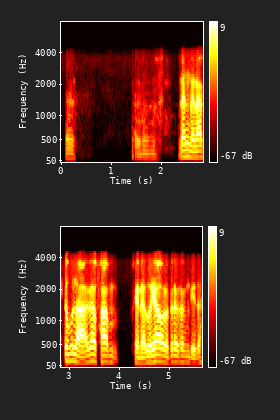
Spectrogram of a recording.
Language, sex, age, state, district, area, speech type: Manipuri, male, 45-60, Manipur, Kangpokpi, urban, conversation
